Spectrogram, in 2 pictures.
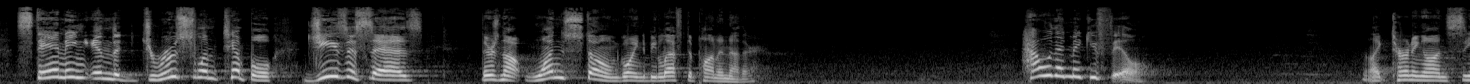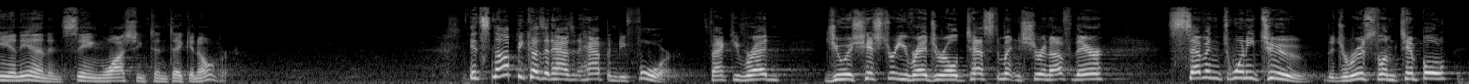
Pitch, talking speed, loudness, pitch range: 225 Hz, 120 wpm, -18 LUFS, 185-280 Hz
